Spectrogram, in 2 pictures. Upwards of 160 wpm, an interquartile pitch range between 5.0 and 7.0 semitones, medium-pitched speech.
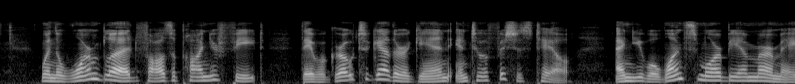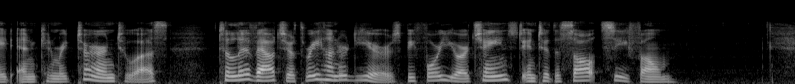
Yes: average, 175 wpm; wide, 5.5 semitones; medium, 170 Hz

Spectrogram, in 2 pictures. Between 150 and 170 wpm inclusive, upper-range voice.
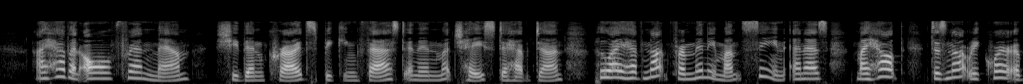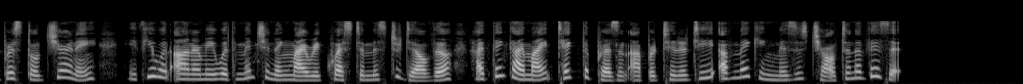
No: average, 180 wpm; high, 240 Hz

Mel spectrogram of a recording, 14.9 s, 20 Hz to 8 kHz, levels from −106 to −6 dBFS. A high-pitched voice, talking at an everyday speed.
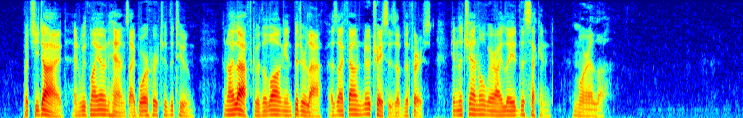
No: low, 105 Hz; average, 160 wpm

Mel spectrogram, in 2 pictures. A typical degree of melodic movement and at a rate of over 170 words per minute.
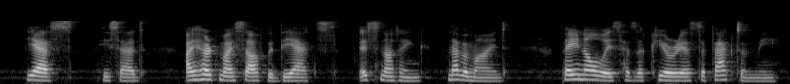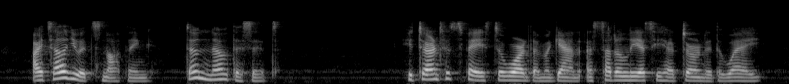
No: average, 4.1 semitones; average, 165 wpm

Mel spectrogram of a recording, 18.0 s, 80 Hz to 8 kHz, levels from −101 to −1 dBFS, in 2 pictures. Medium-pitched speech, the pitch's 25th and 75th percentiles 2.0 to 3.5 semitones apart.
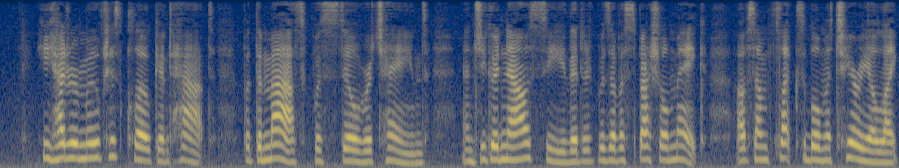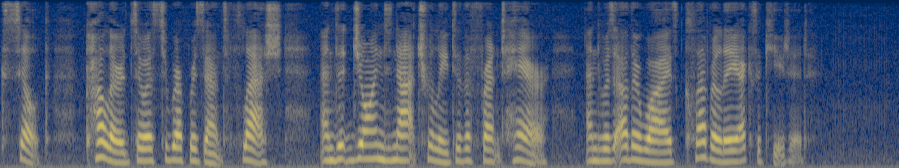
No: high, 215 Hz; average, 2.9 semitones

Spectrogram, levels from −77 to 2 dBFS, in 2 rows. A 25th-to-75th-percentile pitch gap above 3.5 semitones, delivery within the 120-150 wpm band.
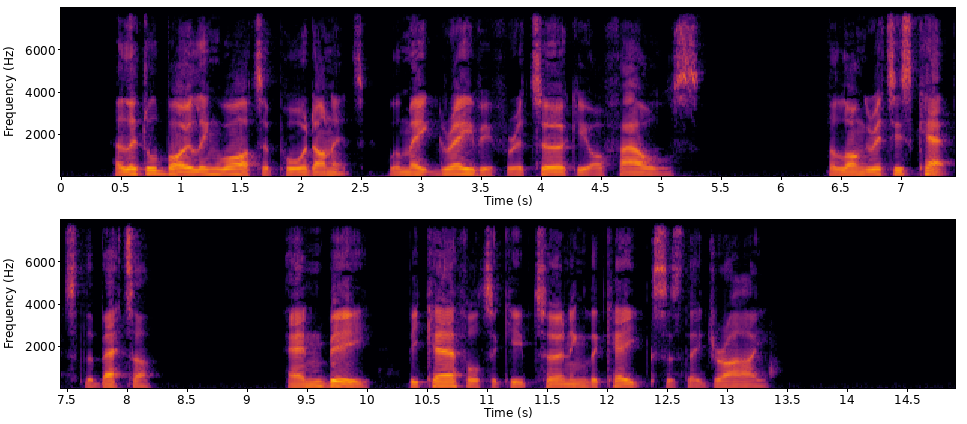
Yes: average, 4.1 semitones; average, 145 wpm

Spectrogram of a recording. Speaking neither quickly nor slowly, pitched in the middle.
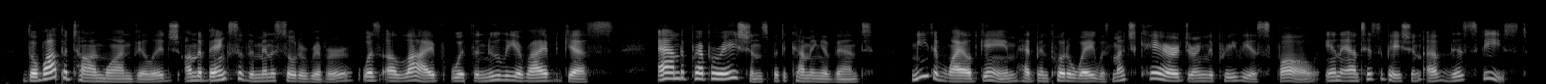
Yes: average, 170 wpm; medium, 165 Hz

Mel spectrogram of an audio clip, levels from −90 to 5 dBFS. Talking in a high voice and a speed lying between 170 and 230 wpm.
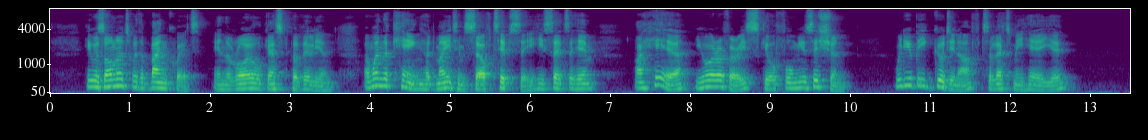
No: low, 135 Hz; average, 180 wpm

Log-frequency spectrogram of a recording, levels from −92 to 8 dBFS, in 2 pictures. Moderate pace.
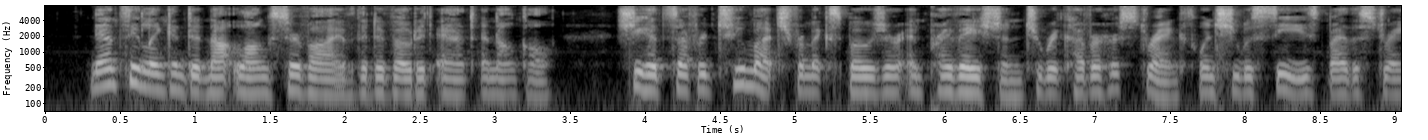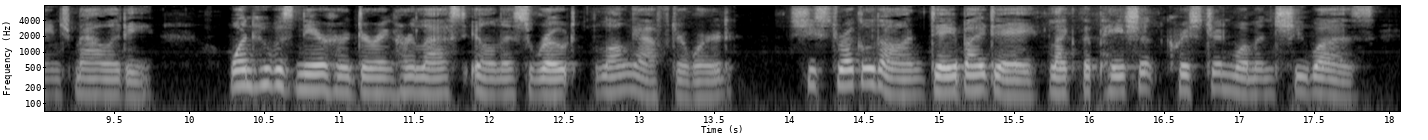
Yes: average, 190 wpm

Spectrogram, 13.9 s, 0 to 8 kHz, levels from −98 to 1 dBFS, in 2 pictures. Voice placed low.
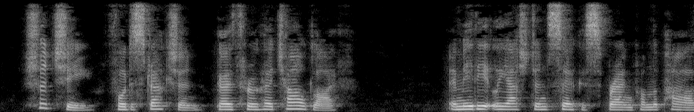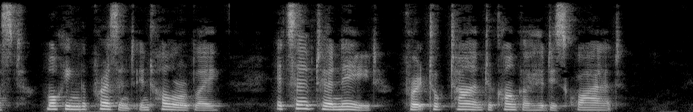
No: high, 200 Hz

